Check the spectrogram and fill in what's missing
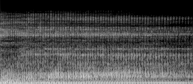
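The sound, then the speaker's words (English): A deep, gravelly snow monster roar in a cave, loud enough to shake the walls, held steadily for about two seconds with a rough, growling texture and no pauses. “And across the cave, the snowman roars so loudly, it shakes the walls.”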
